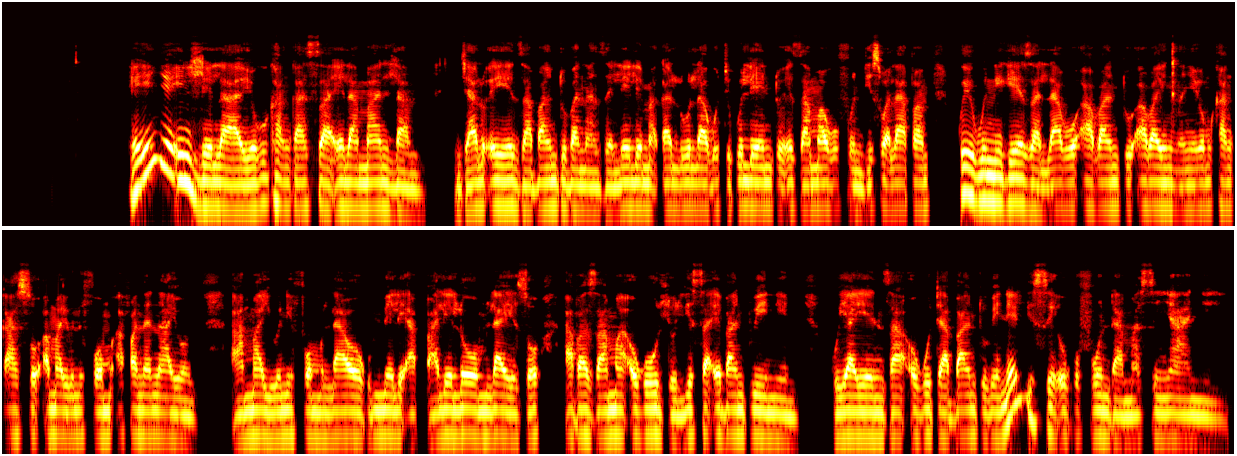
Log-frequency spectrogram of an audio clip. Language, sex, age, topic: North Ndebele, male, 36-49, health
